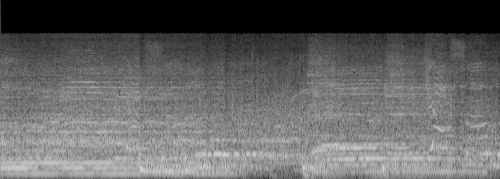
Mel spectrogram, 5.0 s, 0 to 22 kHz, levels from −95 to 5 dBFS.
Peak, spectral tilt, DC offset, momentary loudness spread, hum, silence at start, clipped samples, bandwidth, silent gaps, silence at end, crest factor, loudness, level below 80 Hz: -8 dBFS; -6 dB/octave; under 0.1%; 5 LU; none; 0 s; under 0.1%; 11.5 kHz; none; 0 s; 12 dB; -20 LUFS; -44 dBFS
